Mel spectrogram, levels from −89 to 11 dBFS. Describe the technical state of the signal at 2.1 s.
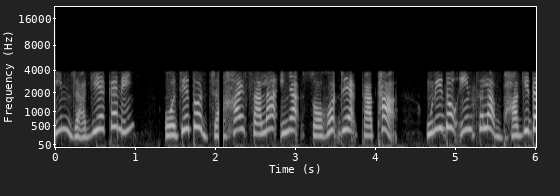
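At 2.1 s the speech is resuming after a gap from packet loss filled with silence. From 2.04 to 2.1 s, 60 ms of sound is missing. That fits two lost 30 ms packets. The receiver played silence there, and the gap has abrupt edges.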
